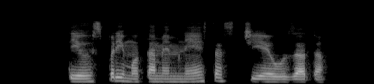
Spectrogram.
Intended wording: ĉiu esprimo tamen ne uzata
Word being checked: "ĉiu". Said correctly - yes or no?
no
